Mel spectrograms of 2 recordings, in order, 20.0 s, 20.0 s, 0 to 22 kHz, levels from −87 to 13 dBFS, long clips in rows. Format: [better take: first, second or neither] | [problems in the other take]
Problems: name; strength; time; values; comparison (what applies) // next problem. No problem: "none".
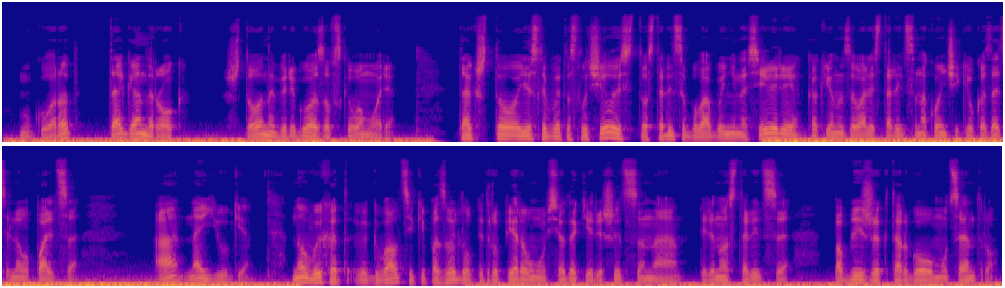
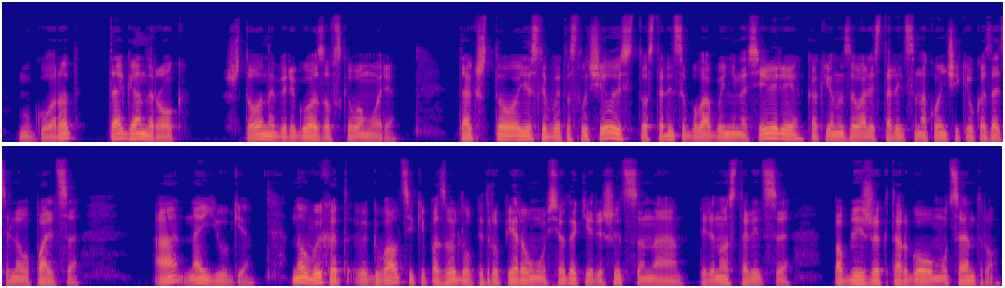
second | low rumble; faint; until 4.5 s, from 7.5 to 13 s and from 15 s on; 20 dB below the speech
